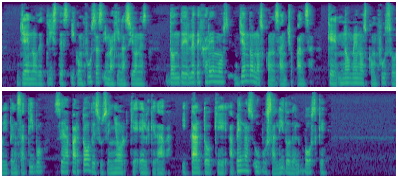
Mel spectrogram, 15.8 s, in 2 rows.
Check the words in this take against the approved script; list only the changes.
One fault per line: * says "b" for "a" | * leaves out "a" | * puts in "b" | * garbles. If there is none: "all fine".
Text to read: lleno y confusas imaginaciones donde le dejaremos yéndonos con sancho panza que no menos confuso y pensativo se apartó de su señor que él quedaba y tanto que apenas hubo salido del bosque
* puts in "de tristes"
